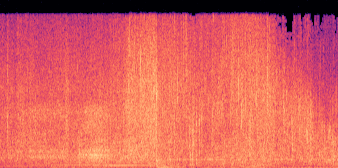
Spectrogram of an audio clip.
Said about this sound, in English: Before landing headfirst into the water and into the block. And then just a thunk as the boat hits the block. This thump noise.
